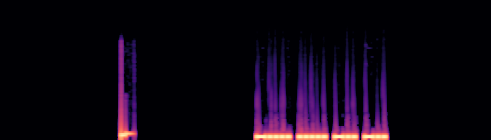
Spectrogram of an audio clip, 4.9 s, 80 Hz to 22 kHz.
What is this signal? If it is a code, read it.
Morse code, heard as a keyed tone, about 40 wpm, 700 Hz. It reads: 65DD
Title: Four Challenging Letter-Number Combinations 40wpm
